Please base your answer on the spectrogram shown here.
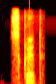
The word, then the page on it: scrip: British English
